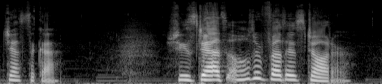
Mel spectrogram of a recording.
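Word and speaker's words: 朱志香: Anyway, Blah is pronounced Jessica.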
